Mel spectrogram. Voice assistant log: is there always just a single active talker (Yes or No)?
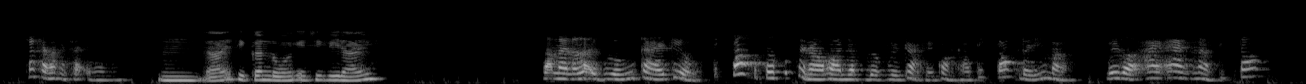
Yes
